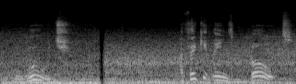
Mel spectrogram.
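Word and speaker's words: Łódź: know that like uh for many years i refer to the city as lonz because that's what it looks like in english l-o-d-z it's actually the pronounced wooj i think it means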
